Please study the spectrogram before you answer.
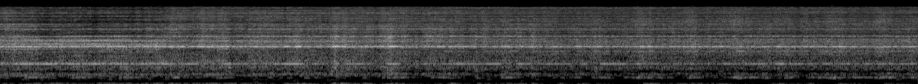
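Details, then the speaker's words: Pro-Cut 9.2 DRO on-car brake lathe switched on, auto stop set, feeding toward the hub to set cut depth on the rotor: steady high even-pitched whine, no grinding or chatter; normal operation. "So with my auto stop adjusted and the lock nut tight, we're going to go back in. I'm going to turn the machine on."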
